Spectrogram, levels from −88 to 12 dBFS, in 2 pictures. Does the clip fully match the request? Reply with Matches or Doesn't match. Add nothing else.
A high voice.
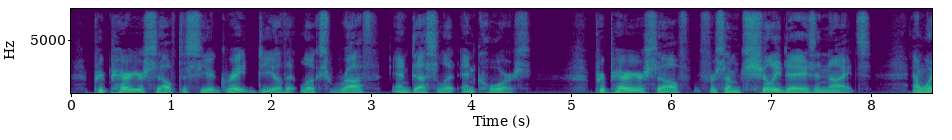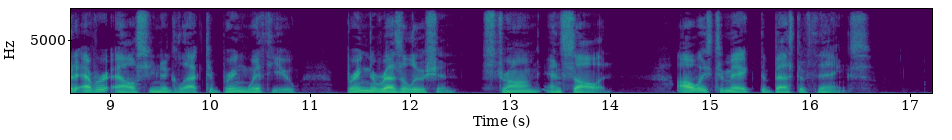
Doesn't match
